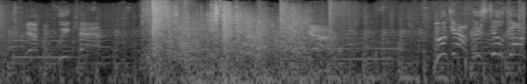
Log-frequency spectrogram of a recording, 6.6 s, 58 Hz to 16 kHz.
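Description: Gunfire in Red Dead Redemption 2 during a chase, a loud burst of shots and crashing from about two seconds on over a busy game soundscape, with voices talking at the start and end.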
